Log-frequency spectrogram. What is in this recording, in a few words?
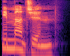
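"imagine", British English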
